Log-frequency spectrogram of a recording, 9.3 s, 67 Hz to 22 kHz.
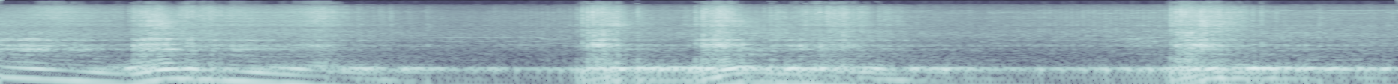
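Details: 1990 Mazda Miata with a new replacement exhaust, fitted after a catalytic converter change failed to cure a rattle. Three sharp throttle blips over a deep, loud idle; the engine revs cleanly and settles.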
